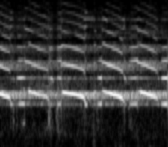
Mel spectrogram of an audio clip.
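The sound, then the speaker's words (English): A violin bow drawn across an acoustic guitar string squeals in a sustained, harmonic-rich tone with repeated short pitch dips, mimicking a chicken's clucking squawks. It is loud, with no voices. “Chicken.”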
